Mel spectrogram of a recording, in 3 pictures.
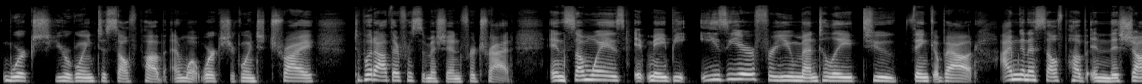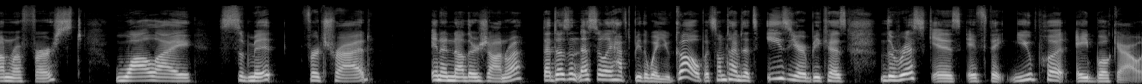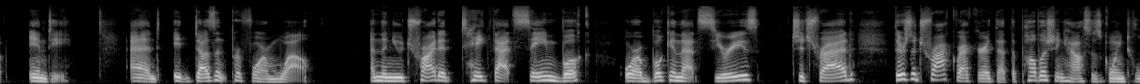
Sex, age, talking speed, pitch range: female, 30-49, 190 wpm, 145-185 Hz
